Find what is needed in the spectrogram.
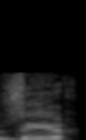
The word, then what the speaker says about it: sehr: Meer, more, M-E-H-R, or Meer, ocean, M-E-E-R, Meer. So sehr is spelled S-E-H-R.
